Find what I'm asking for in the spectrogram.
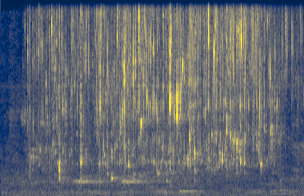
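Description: Hot water pours and trickles into a vessel to soak a bamboo matcha whisk, a steady close splashing and dripping stream running continuously at low level.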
